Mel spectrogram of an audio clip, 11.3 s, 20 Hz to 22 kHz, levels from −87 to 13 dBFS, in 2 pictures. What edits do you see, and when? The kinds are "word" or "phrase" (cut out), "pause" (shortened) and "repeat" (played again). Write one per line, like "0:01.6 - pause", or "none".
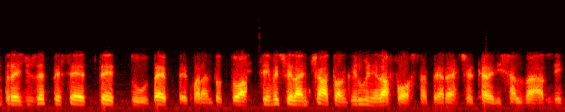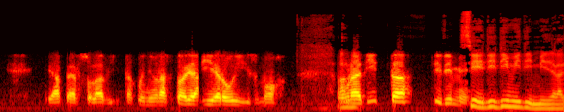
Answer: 0:01.5 - word
0:02.5 - word
0:07.6 - word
